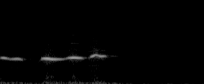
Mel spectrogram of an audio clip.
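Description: A person whistling a few short notes in a clear, steady pitch that wavers slightly, stopping about a second in.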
